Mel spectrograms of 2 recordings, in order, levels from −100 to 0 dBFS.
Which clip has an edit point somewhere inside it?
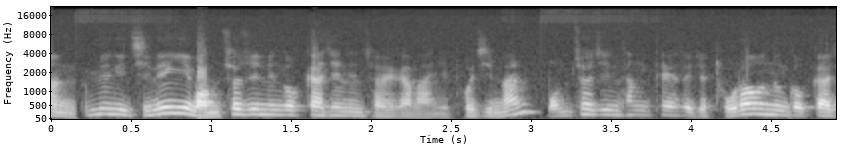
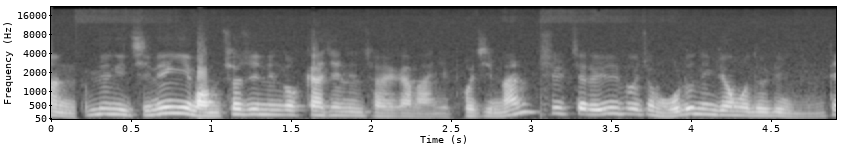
second; 1 cut; at 3.1 s

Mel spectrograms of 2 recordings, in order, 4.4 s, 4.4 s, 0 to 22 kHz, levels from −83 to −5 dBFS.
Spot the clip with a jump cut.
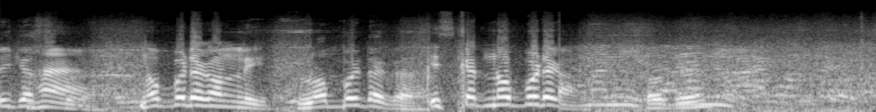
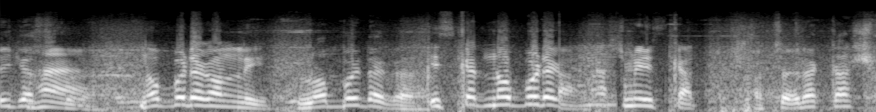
second; 1 cut; at 3.0 s

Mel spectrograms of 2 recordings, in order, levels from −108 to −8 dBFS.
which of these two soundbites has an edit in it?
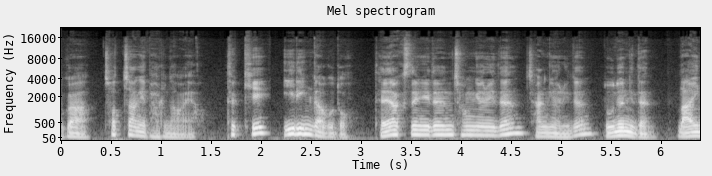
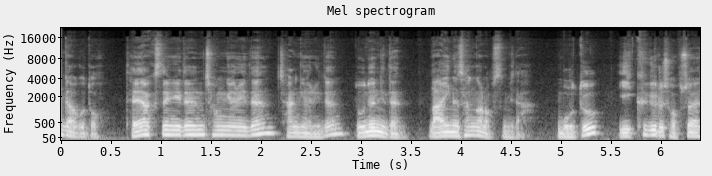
first; 1 cut; at 1.5 s

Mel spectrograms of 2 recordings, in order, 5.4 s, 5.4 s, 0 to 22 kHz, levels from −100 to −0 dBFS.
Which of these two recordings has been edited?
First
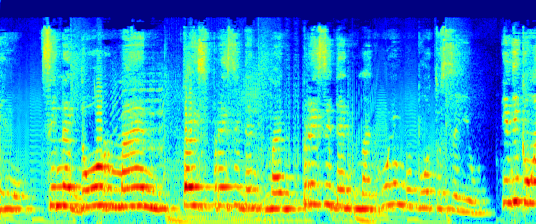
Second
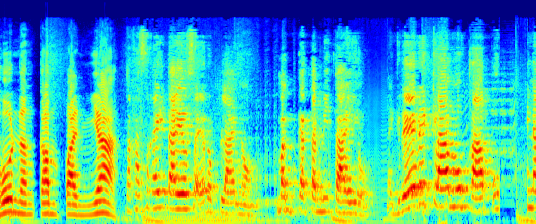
second; 1 cut; at 1.3 s

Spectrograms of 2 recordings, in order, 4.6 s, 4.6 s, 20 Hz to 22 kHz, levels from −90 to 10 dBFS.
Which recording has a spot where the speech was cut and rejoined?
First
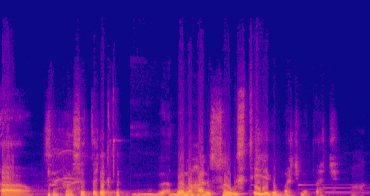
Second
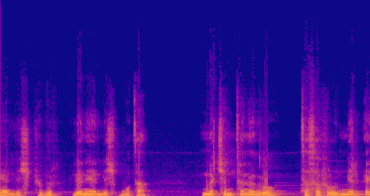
first; 1 cut; at 1.6 s

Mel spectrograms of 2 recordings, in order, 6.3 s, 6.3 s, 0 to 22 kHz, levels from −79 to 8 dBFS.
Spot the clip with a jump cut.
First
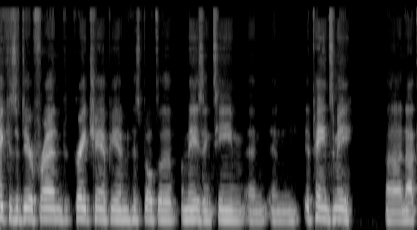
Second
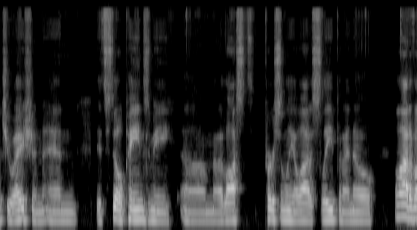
second; 1 cut; at 1.5 s

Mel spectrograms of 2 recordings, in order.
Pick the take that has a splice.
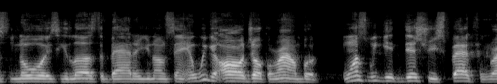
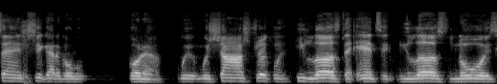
second; 2 cuts; at 1.8 s, 2.8 s

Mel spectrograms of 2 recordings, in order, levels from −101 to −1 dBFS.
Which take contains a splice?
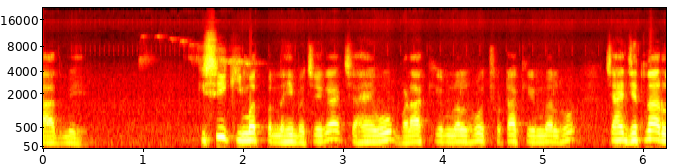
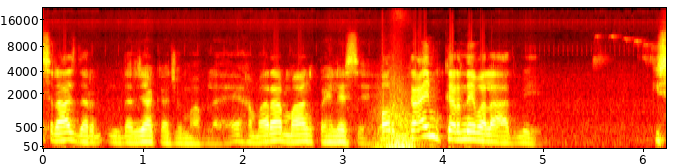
second; 1 cut; at 3.4 s

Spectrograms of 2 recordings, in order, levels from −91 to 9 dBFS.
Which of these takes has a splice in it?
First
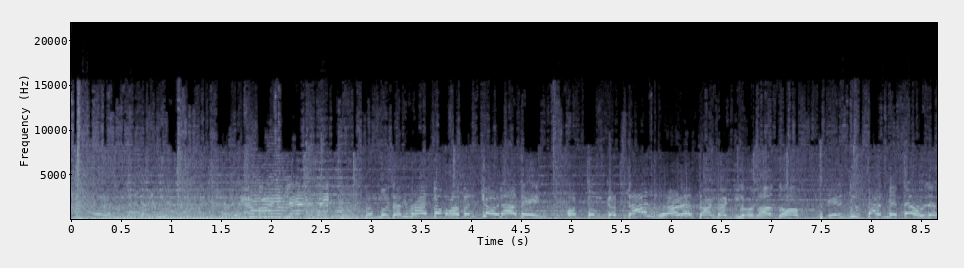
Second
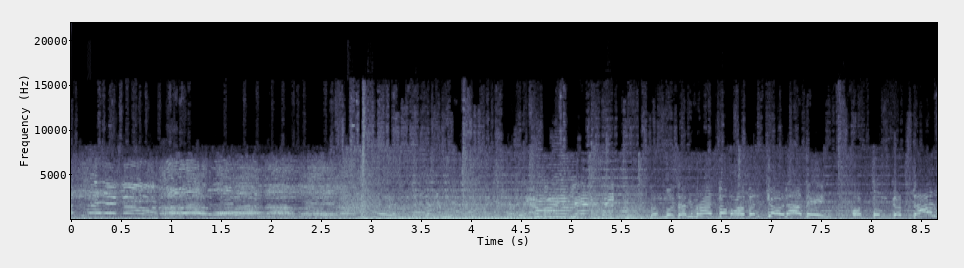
first; 1 cut; at 7.4 s

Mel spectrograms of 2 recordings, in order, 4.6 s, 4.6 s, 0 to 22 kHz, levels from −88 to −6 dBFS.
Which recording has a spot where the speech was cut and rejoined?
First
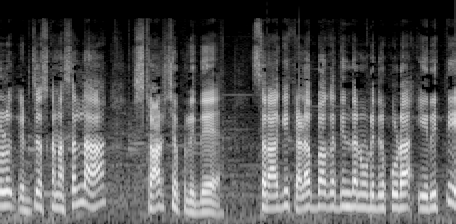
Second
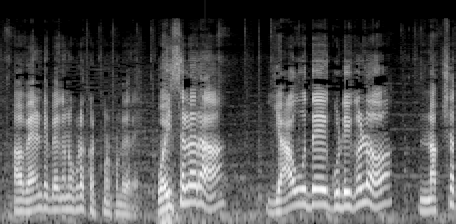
second; 1 cut; at 1.4 s

